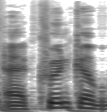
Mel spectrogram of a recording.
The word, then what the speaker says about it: Köhnke: Yeah, the prename was perfect, the first name. Kernke would be the second one, but it was really, really good for an English speaker.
